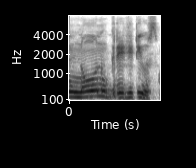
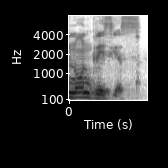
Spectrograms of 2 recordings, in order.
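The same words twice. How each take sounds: First: non ग्रेटिट्यूस with hard t sounds; non ग्रेटिट्यूस read as it is spelt; spelling pronunciation. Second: non ग्रेसियस, softened to an s sound; corrected pronunciation. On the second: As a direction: say non ग्रेसियस as non gray-si-yus. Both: Shown as a demonstration. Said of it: "मतलब non ग्रेसियस".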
